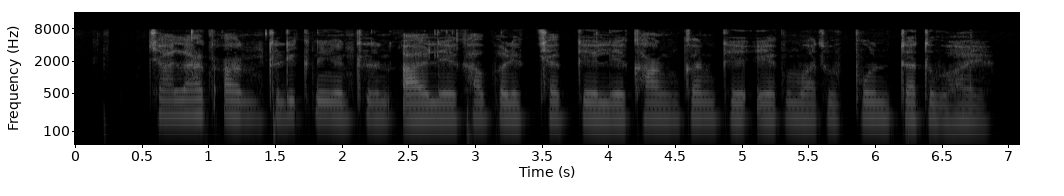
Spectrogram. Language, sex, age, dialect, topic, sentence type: Magahi, male, 60-100, Southern, banking, statement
